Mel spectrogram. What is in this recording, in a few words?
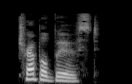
Treble Boost; en US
